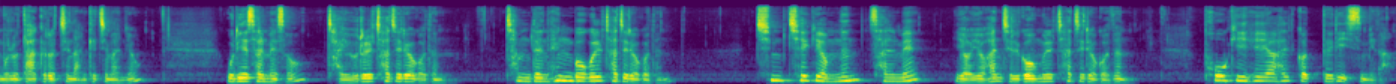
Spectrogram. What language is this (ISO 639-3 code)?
kor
